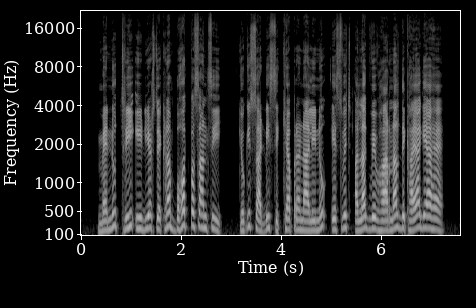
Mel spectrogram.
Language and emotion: Punjabi, happy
